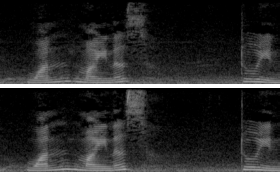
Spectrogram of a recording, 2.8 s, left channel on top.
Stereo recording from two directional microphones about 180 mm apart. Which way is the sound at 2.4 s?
40° right (ahead or behind).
